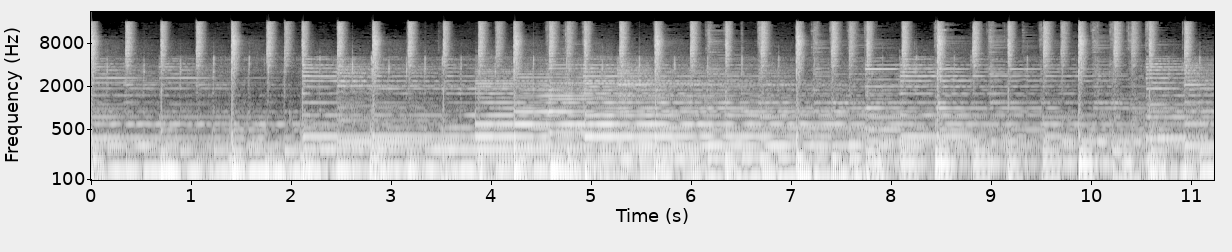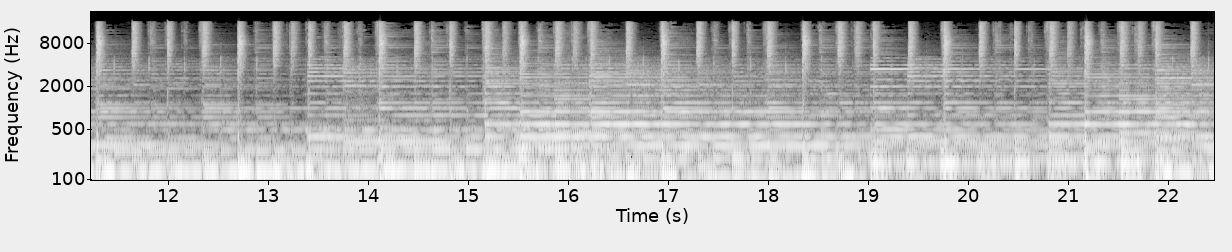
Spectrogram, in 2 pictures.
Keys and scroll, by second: 10.0 -, 11.3 8, 11.6 0, 13.2 Return.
